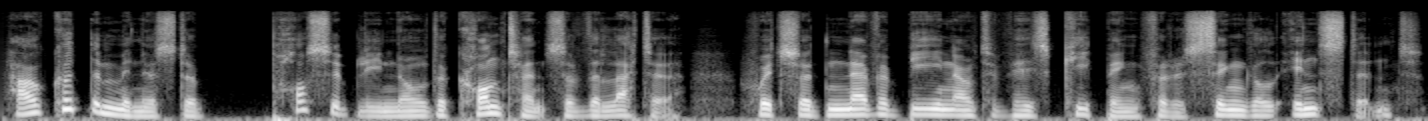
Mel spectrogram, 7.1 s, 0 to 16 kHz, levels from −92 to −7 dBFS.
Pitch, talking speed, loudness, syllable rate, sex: 125 Hz, 195 wpm, -19 LUFS, 5.1 syllables/s, male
